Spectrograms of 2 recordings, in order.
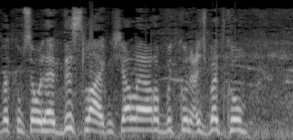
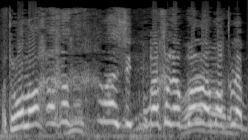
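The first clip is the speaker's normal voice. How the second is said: pained cry; 8 semitones higher than usual. Acted. Hit on the head in a prank.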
